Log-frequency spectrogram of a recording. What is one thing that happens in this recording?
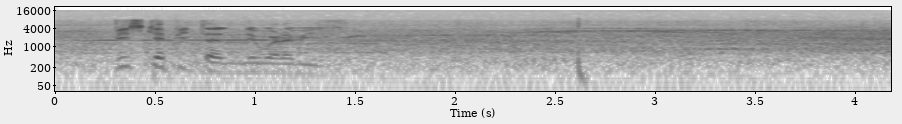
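A rugby ball is kicked with a dull thud.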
